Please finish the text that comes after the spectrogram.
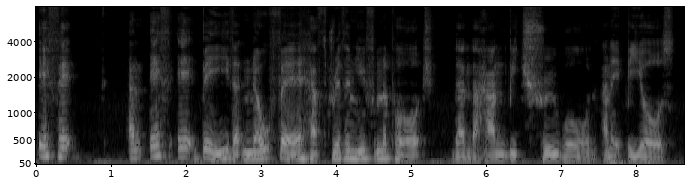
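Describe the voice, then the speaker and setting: A man's voice: mid-range voice, slow pace, darkish tone, breathy edge. A man co-hosting a casual true-crime podcast, telling stories in a rambling way, swearing and laughing as he goes. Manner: rambling storyteller, swears, laughs mid-sentence. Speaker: podcast co-host.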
